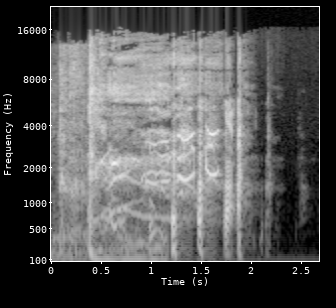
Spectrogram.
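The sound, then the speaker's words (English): A harsh cough from something stuck deep in the throat: a strained, voiced hack followed by a quick run of a few choking coughs, then abrupt silence. “when you get something stuck, you know, deep in your throat, it's a different kind of noise than you make if you're just trying to clear it.”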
